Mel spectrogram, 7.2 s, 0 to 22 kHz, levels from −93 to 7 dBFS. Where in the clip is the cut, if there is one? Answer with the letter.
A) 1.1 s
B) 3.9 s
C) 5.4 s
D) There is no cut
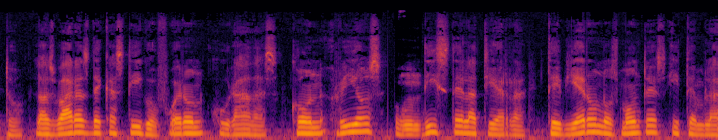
D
